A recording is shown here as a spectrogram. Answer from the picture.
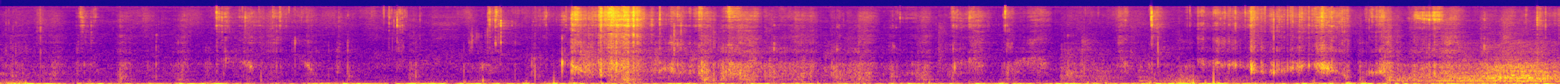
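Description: Close-up mouth sounds of chewing and biting a sesame-coated pastry: soft crunching and many small wet clicks, denser and louder about six seconds in and again near the end.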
